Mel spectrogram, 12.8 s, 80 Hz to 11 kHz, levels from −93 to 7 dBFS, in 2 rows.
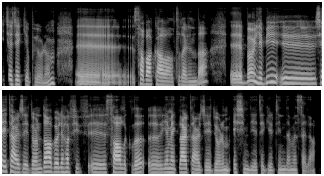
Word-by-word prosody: İçecek 165 -2 -2
yapıyorum, 130 - -6 0.4
eee, 90 -8 0 0.2
sabah 165 -2 +3
kahvaltılarında. 135 -2 0 0.4
Eee, 120 -2 +1
böyle, 180 - +5
bir, 240 0 +2
iii, 195 -1 +1
şey 205 -1 +4
tercih 165 -6 +2
ediyorum, 150 +2 -2
daha, 185 -1 +5
böyle, 175 0 +2
hafif, 170 -1 -5
eee, 155 -1 -3
sağlıklı, 155 -1 +2
ııı, 150 0 -3
yemekler 155 0 +3
tercih 135 -4 -1
ediyorum 120 +1 -3
eşim 145 -3 -3
diyete 130 +2 -7
girdiğinde 125 +1 -7
mesela. 130 0 -8
155 Hz, 115 wpm, -25 LUFS, 130-170 Hz, 0.4 s, böyle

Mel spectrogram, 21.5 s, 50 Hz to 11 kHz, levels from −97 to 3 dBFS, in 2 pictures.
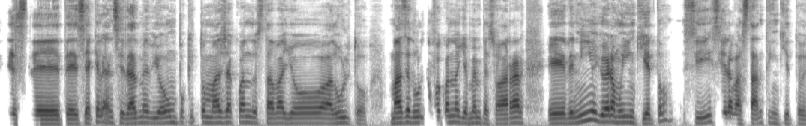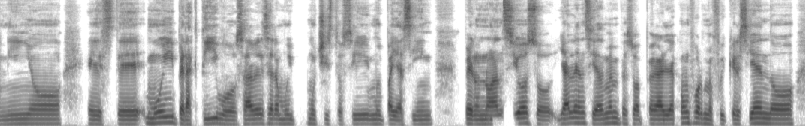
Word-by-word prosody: Este, 115 0 +4
te 120 - 0
decía 120 -1 +6
que - - -1
la - - -1
ansiedad 130 -2 +5
me 145 0 -4
dio 135 0 -2
un 150 0 -4
poquito 155 +2 -7
más 145 0 0
ya 155 -1 +2
cuando 155 -2 -3
estaba 130 +2 0
yo 130 0 -2
adulto, 125 -5 -3 0.3
más 135 +3 +6
de 155 - +4
adulto 150 0 -7
fue 155 +1 -5
cuando 160 0 -1
ya 140 -3 -3
me 140 +2 -2
empezó 120 -4 -5
a 120 - +4
agarrar. 140 +1 +4 0.3
Eh, 130 +1 +5
de 135 - +1
niño, 195 +9 0
yo 170 -3 +3
era 170 - +7
muy 155 -1 -1
inquieto, 150 - -2
sí 140 +5 0
sí - - +1
era 140 - +1
bastante 130 +4 +3
inquieto 120 -2 -9
de 110 - -9
niño, 120 +1 -6 0.3
este, 110 0 -2
muy 140 +4 -2
hiperactivo, 120 -2 -2
¿sabes?, 115 +3 -1
era 120 -1 -1
muy 115 -1 -9
muy 120 -2 -9
chistosín, 115 +1 -3
muy 115 -2 -7
payasín, 110 +1 +1 0.4
pero 115 -2 +1
no 115 0 -1
ansioso. 115 -2 +2
Ya 125 0 +1
la 140 0 -1
ansiedad 125 -3 0
me 135 +1 -3
empezó 125 -4 -6
a 115 - -4
pegar, 115 0 0
ya 120 - 0
conforme 135 -5 -5
fui 115 - -8
creciendo, 120 0 -1
125 Hz, 180 wpm, -27 LUFS, 115-140 Hz, 0.4 s, era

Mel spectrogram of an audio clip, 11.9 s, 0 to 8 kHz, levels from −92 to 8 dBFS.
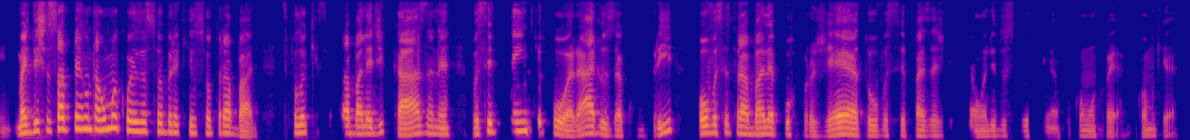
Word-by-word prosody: Sim. 95 - -21
Mas 160 +2 +4
deixa 200 +4 +1
eu - - -1
só 245 +4 +7
perguntar 245 -1 +4
uma 260 +3 +5
coisa 200 -5 +5
sobre 185 -2 -1
aqui 170 0 -5
o 155 - -4
seu 155 0 -4
trabalho. 135 - -1 0.2
Você - - -33
falou 170 +1 +1
que 170 +1 -27
você - - -32
trabalha 150 -2 +2
de 160 +5 -7
casa, 150 0 0
né. 135 -1 -2 0.2
Você 145 +7 +2 0.2
tem 200 0 +2
tipo 195 -6 -5
horários 125 +2 +1
a 110 - -4
cumprir 135 - -6 0.2
ou 155 +2 +5
você 165 +2 -3
trabalha 140 -3 +1
por 130 -1 -9
projeto, 115 +5 +1
ou 110 0 -4
você 110 0 -12
faz 110 -1 -7
a 105 - -10
gestão 105 +1 -15
ali 105 0 -9
do 110 0 -16
seu 105 0 -18
tempo? 90 -2 -19
Como 110 -1 -13
que 115 - -17
é - - -13
como 115 +1 -12
que - - -21
é? - - -16
145 Hz, 235 wpm, -24 LUFS, 110-175 Hz, 0.2 s, só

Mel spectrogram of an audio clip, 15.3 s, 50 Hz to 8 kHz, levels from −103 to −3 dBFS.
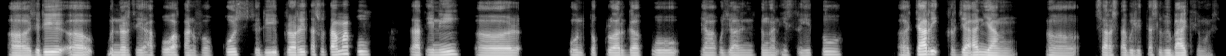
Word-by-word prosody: eee, 120 0 +3
jadi, 140 +4 +4 0.2
eee, 125 -1 +2 0.3
bener 130 0 0
sih 130 0 -5
aku 135 +2 -2
akan 120 -1 -6
fokus, 125 +5 -3
jadi 125 +2 -2
prioritas 140 +2 +2
utamaku 155 +3 +3 0.5
saat 130 -1 0
ini, 140 +6 +2 0.2
eee, 120 0 +3 0.6
untuk 125 -1 -7
keluargaku 125 0 -1 0.3
yang 125 -1 -4
aku 125 - -17
jalani 125 -1 -5
dengan 125 -1 -6
istri 120 0 -11
itu, 150 -1 -6 0.7
eee, 120 -1 -3
cari 160 +1 +8
kerjaan 130 +1 +2
yang, 120 -2 +2 0.4
eee, 115 -2 -5 0.3
secara 125 -2 -1
stabilitas 120 0 -7
lebih 120 -1 -3
baik 120 0 +3
sih 115 - -17
Mas. 115 +3 -21
125 Hz, 130 wpm, -25 LUFS, 120-135 Hz, 0.7 s, cari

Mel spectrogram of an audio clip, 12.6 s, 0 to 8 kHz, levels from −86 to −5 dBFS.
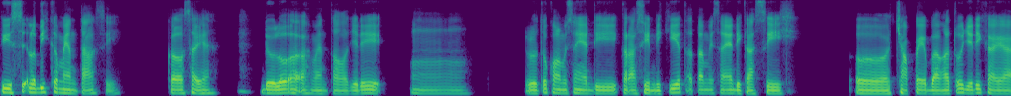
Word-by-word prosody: pis 125 -2 +3
eee, - - -1
lebih 130 +1 +3
ke - - +2
mental 100 -4 0
sih, 105 -1 -10 0.6
kalau 105 -1 +3
saya. 105 -1 0 0.8
Dulu 105 0 +5
heeh, 110 -3 +1
mental. 95 0 -3
Jadi, 95 +3 +1 0.6
mmm, 100 -1 -9 0.7
dulu 100 - +1
tuh 120 - +1
kalau 115 -3 +1
misalnya 105 0 0
dikerasin 100 +1 0
dikit 120 +6 +1
atau 105 - -2
misalnya 105 0 0
dikasih, 95 0 0 1.0
eee, 95 -2 +3 0.2
capek 105 - 0
banget 100 0 +3
tuh - - +2
jadi 105 +3 +3
kayak, 95 -2 +2
100 Hz, 135 wpm, -24 LUFS, 95-110 Hz, 1.0 s, Dulu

